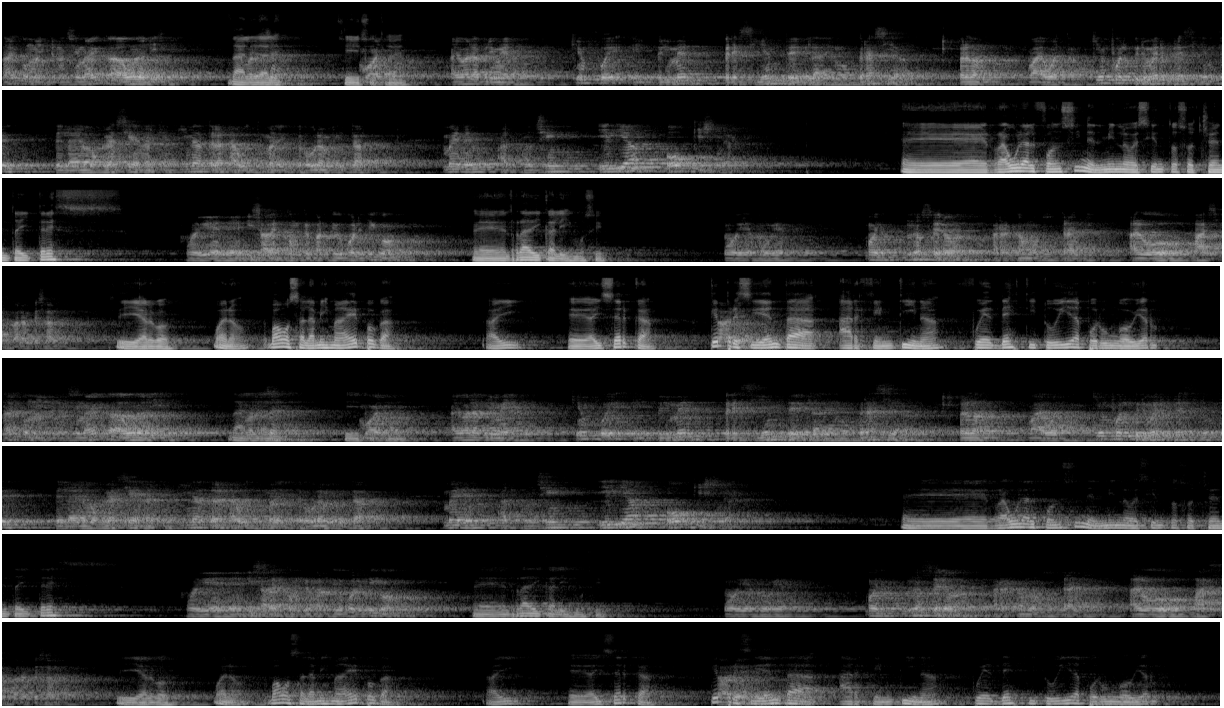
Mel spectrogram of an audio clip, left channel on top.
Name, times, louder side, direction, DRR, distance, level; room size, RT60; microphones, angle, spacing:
voice 1, 0.0-1.6 2.4-2.8 3.6-3.9 4.4-5.4 5.7-6.9 7.2-9.1 9.6-9.9 10.3-12.3 12.7-15.9 16.6-17.9 18.2-19.6 26.2-28.4 31.6-32.3 33.0-35.3 35.7-37.2 43.8-44.1, left 1 dB, 45° left, 1 dB, 2.2 m, -30 dB
voice 2, 2.3-2.8 3.4-4.0 21.2-25.5 29.1-30.4 37.7-38.3 38.7-40.5 41.4-41.8 42.3-43.1 43.7-46.0 46.3-48.2, left 6 dB, 70° left, 15 dB, 0.3 m, -25 dB
24.0 x 14.0 x 2.6 m, 2.6 s
head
